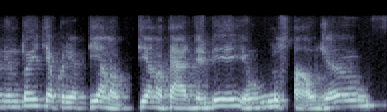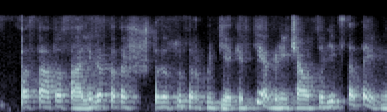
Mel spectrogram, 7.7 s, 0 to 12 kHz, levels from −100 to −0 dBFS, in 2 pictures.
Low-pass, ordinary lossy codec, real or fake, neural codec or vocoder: 7.2 kHz; MP3, 96 kbps; real; none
